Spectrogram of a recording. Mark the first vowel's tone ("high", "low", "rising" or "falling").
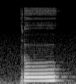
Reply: high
